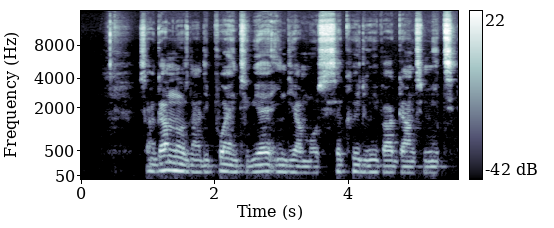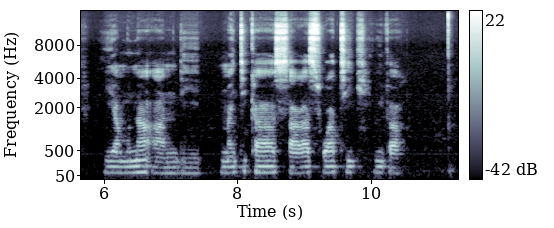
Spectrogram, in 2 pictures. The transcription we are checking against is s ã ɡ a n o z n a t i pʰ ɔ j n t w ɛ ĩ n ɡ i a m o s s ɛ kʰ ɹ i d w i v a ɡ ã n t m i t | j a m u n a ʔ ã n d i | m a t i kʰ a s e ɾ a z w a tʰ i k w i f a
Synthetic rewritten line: s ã ɡ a n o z n a d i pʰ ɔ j n t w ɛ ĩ n d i a m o s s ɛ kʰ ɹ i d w i v a ɡ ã n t m i t | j a m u n a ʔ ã n d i | m a t i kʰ a s a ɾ a s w a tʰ i k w i v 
